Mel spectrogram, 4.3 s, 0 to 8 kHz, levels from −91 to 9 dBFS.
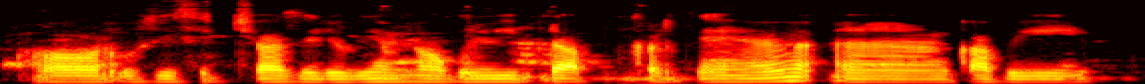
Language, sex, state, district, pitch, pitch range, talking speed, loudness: Hindi, male, Uttar Pradesh, Etah, 105 Hz, 100-110 Hz, 195 wpm, -20 LUFS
